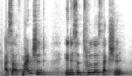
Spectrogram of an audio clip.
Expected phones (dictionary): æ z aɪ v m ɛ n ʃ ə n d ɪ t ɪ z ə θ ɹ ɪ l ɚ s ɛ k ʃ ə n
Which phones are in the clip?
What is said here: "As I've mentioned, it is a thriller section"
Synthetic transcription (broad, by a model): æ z aɪ v m ɛ n ʃ ə n d ɪ t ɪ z ə t ɹ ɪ l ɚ s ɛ k ʃ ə n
